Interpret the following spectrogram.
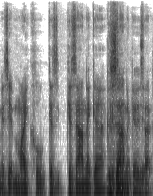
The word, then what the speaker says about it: Gazzaniga: PhD student and I don't know how to pronounce his name is it Michael Gazzaniga Gazzaniga that's right working on split brain patients how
